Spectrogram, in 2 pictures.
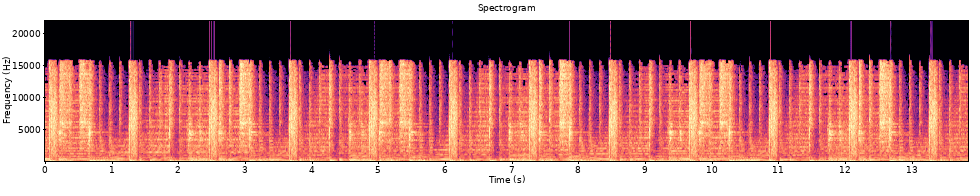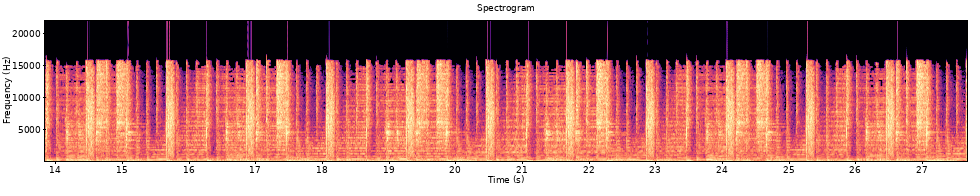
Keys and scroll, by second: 0.0-8.7 typing, 3.2 ctrl+d, 11.9 Down, 12.0 Right, 14.6 Delete, 16.4 Delete, 16.9 z, 17.1 space, 17.3 a, 19.0 Delete, 19.7 z, 20.0 space, 20.8 a, 22.6 Delete, 23.2 space, 24.6 v, 25.2 i, 25.7 v, 26.5 ctrl+z.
